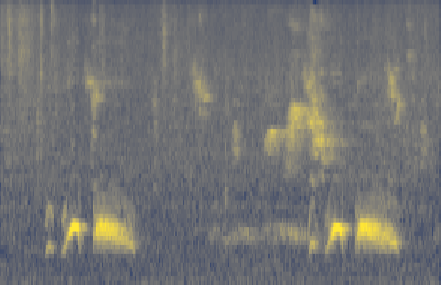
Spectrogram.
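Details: Decoy spotted dove calling to lure wild doves: two low cooing phrases, each a quick double note then a longer rolling coo, about two and a half seconds apart, with faint high chirps of other birds behind.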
